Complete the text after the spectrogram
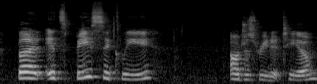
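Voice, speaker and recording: A high-pitched woman talks at a moderate pace, with noticeable noise in the background. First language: not English. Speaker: lifestyle and book vlogger. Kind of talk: casual chatty vlog. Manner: casual, chatty.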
